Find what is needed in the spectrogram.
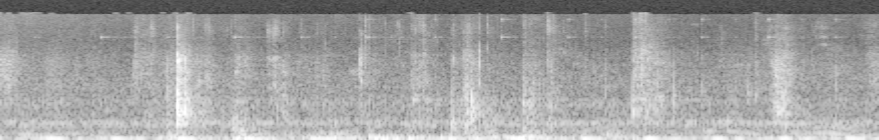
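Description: Footsteps on a raised studio stage floor: a handful of irregular hard knocks as people walk across it, over a steady low hum.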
